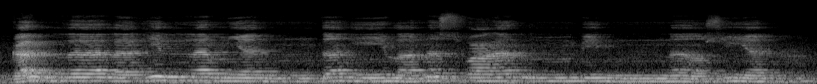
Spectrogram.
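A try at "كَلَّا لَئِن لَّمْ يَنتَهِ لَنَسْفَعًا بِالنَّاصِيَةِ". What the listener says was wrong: Tapi di hi-nya ya Pak. Di peralihan kata hi ke la. Jadi ada pendek aja. Jadi kalla la'in lam yantahi lanas.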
